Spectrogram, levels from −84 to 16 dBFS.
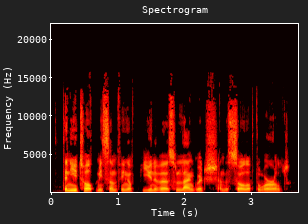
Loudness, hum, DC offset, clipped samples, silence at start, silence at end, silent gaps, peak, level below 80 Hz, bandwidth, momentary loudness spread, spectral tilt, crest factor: -21 LUFS; none; under 0.1%; under 0.1%; 0.15 s; 0.15 s; none; 0 dBFS; -64 dBFS; 16 kHz; 5 LU; -2.5 dB/octave; 22 dB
